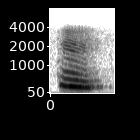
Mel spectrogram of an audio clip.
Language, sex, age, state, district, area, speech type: Kannada, female, 30-45, Karnataka, Bangalore Rural, rural, conversation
